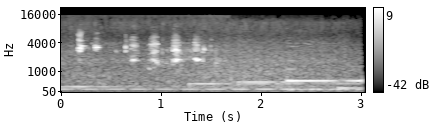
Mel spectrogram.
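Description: A dolphin chatters in a quick run of bright clicks and squeaky chirps, fairly loud, as it leaps out of the water, then gives way to steady humming tones with no voices.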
